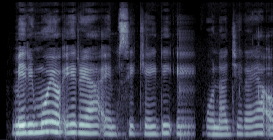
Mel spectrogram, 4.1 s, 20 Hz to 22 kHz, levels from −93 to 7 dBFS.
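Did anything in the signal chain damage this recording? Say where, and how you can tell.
Yes, it's a codec problem: AAC frame loss with concealment from 2.70 to 3.19 s. The decoder patches the gap from the last good spectrum, so the speech smears and washes out.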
